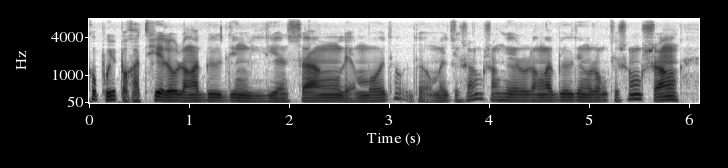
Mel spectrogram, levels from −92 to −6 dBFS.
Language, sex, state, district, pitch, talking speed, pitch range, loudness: Mizo, male, Mizoram, Aizawl, 105 Hz, 275 wpm, 100-120 Hz, -19 LUFS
